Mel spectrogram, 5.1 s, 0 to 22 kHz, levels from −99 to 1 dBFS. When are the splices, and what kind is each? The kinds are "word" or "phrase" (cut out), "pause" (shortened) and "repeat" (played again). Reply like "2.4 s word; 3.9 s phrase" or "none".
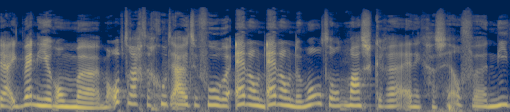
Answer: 2.6 s repeat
